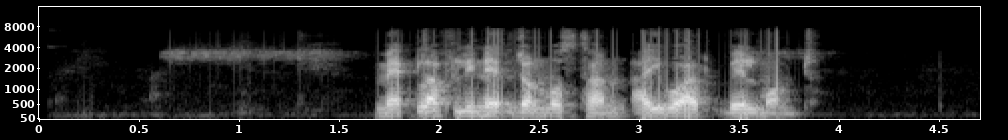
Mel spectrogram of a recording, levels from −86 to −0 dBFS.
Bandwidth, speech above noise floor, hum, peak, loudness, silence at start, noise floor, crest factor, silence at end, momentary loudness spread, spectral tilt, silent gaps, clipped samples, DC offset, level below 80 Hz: 7.8 kHz; 52 dB; none; -2 dBFS; -18 LUFS; 1.7 s; -69 dBFS; 18 dB; 0.85 s; 7 LU; -6 dB/octave; none; under 0.1%; under 0.1%; -48 dBFS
